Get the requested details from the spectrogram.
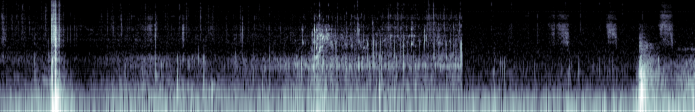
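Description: A speargun fires underwater with a sharp snap.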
